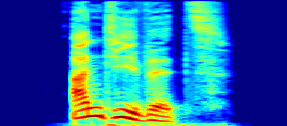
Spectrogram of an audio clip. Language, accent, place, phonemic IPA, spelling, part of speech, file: German, Germany, Berlin, /ˈantiˌvɪt͡s/, Antiwitz, noun, De-Antiwitz.ogg
- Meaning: 1. antijoke (story that sounds like a joke, but has no punchline) 2. synonym of Flachwitz (“joke whose punchline is corny and stupid, possibly deliberately so”)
